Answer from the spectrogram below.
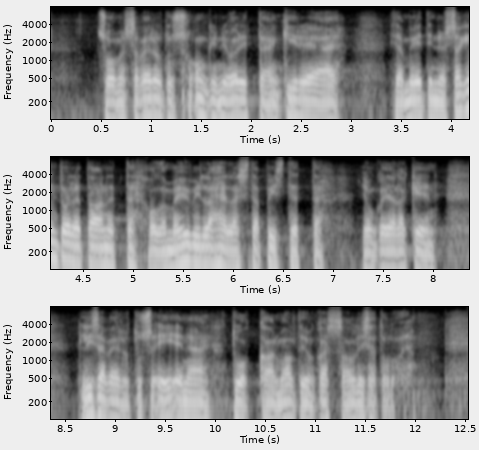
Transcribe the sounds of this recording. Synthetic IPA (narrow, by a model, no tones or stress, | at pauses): suomesːɑʋerot̪uso̰ŋkinjoerit̪ːæiŋkireæ | jɑmiet̪inːøsːækint̪odet̪ɑːnet̪ːæolemːehyʋillæhelːæsi̥t̪æpist̪et̪ːæ | joŋkɑjælkeːn | lisæʋerot̪usḛienæːnt̪uokːɑːnʋɑlt̪ioŋkɑsːɑːlisæt̪ṵlo̰jɑ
